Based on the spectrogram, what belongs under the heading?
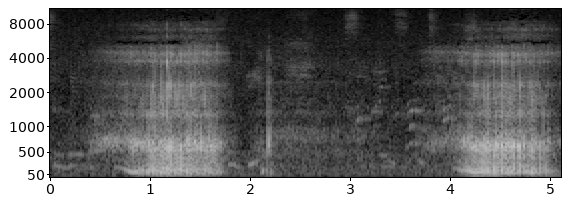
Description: My gem snoring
